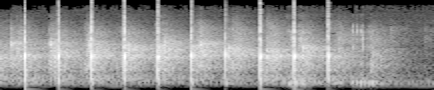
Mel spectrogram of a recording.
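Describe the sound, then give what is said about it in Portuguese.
Applause for an honoree at a tribute ceremony, in a quick, steady rhythm: about ten sharp, distinct claps at an even pace, then a short fading tail. No one speaks. “Pedimos uma calorosa casa de palmas ao homenageado.”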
